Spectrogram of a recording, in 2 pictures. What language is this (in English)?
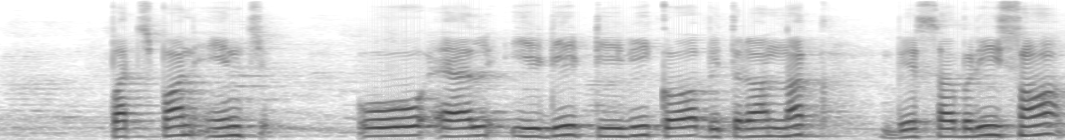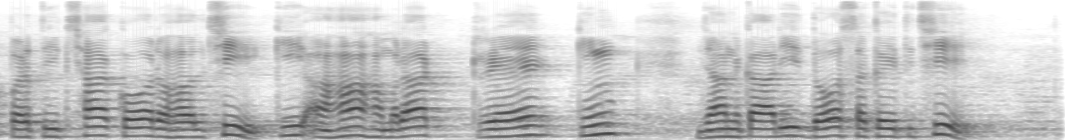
Maithili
